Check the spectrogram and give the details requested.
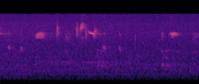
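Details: Blyth's reed warbler in Siberia singing soft, high, scattered whistles and clicks in an unhurried, varied phrase.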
